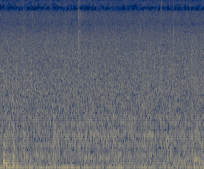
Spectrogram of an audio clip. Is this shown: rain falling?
yes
